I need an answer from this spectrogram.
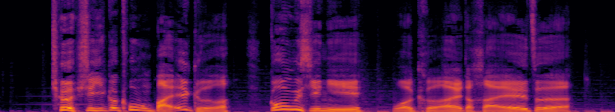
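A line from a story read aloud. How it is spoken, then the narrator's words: Smiling. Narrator (Chinese): 马里奥笑道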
